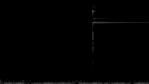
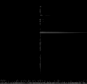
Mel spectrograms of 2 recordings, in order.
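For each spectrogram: First: One sharp, very high ping with thin tones, a copper-nickel coin rather than silver. Second: One bright, high ping rings clean for almost half a second: a genuine silver coin.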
